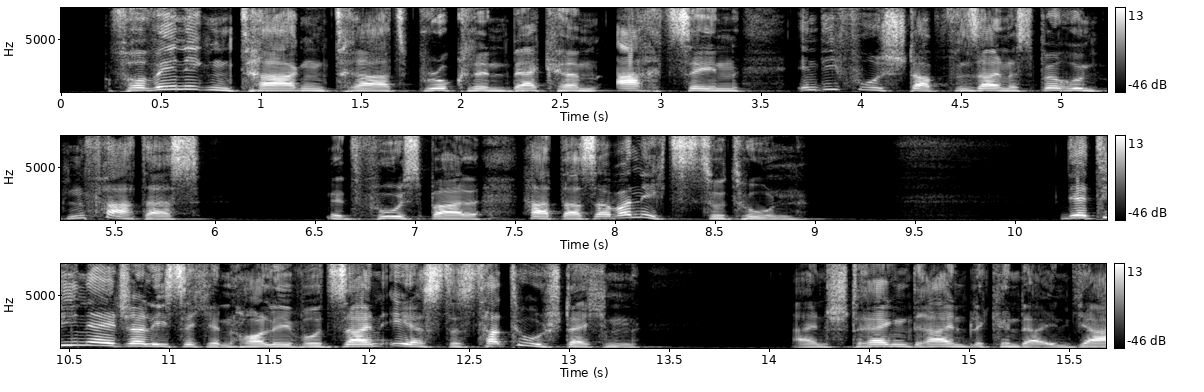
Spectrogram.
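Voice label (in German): commentary, Dynamisch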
